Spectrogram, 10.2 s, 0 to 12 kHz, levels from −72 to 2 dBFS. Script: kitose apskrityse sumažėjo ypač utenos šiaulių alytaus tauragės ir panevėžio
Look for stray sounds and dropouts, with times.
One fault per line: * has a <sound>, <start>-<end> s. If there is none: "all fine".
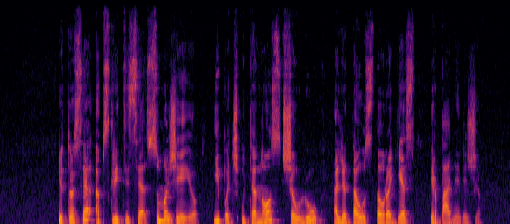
all fine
